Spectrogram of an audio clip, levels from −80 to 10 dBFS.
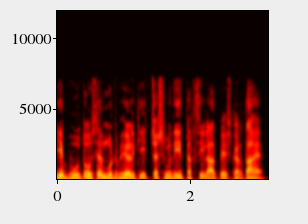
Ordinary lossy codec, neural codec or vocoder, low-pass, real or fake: none; codec, 16 kHz, 4 kbps, FreqCodec, larger model; 7.2 kHz; fake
